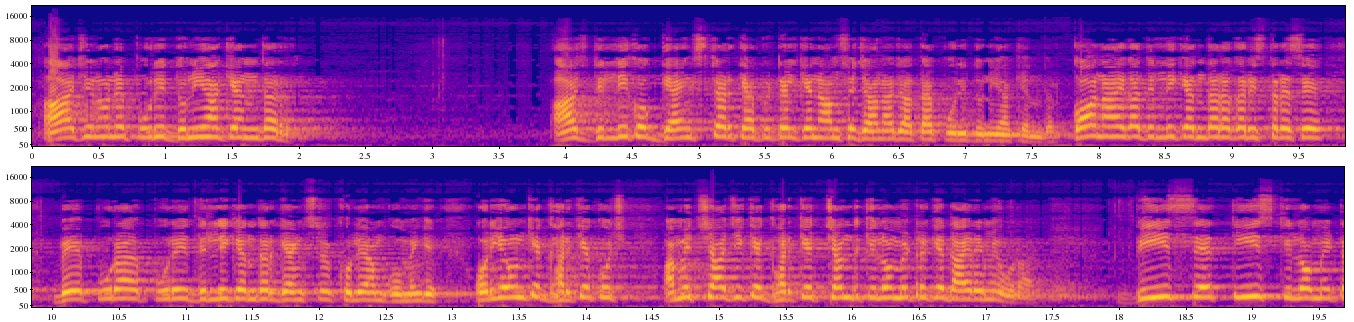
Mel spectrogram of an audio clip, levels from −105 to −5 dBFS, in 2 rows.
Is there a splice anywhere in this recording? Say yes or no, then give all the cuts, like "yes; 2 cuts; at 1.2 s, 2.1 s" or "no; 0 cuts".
no; 0 cuts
